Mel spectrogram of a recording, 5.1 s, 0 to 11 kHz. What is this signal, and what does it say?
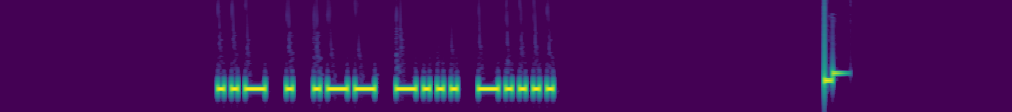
Morse code, heard as a keyed tone, about 34 wpm, 700 Hz. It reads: UEWB6
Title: Five Challenging Letter-Number Combinations 35wpm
